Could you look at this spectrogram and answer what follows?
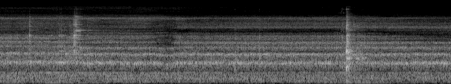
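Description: Burner firing steadily into a steel pipe heat exchanger: a constant rush with several steady whining tones. Metal clicks as a twisted steel turbulator strip is handled and slid into the hot pipe, a light one under a second in and a sharper one about three and a half seconds in.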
